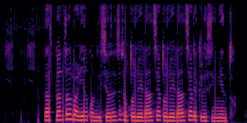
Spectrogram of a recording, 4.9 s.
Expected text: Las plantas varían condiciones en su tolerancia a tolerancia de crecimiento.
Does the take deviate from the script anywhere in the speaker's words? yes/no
no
